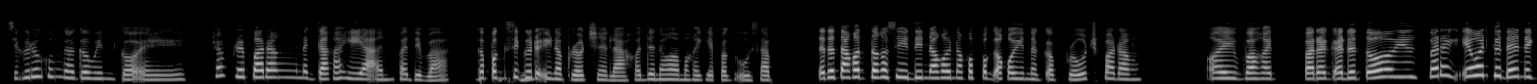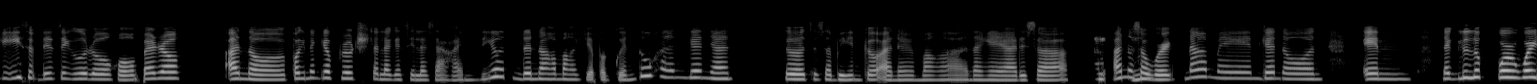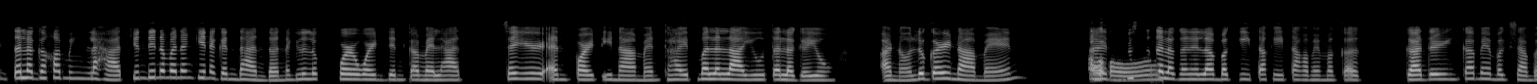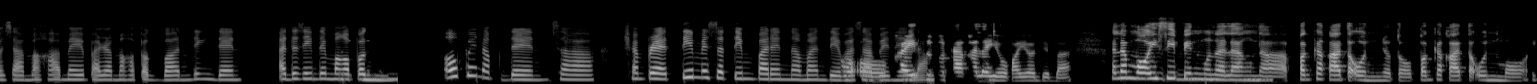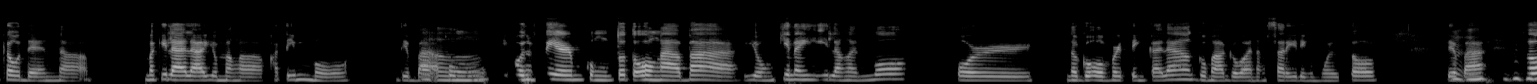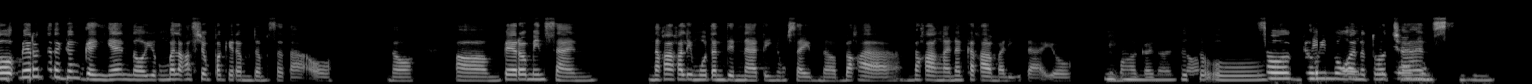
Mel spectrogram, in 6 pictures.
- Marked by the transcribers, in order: in English: "at the same time"; tapping; in English: "Team is a team"; giggle; unintelligible speech
- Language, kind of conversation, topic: Filipino, advice, Paano ko malalampasan ang pag-ailang kapag sasama ako sa bagong grupo o dadalo sa pagtitipon?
